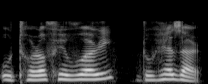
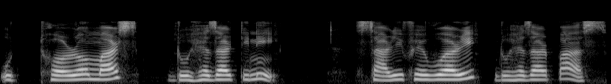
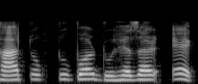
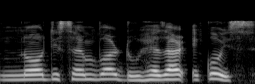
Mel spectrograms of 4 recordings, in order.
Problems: none marked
